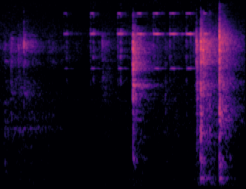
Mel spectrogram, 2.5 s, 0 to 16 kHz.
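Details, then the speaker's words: DEC PDP-11/04 H777 power supply on test with 240 V fed through a resistor, the transformer buzzing and relay terminals 1 and 3 shorted: a few sharp, uneven clicks as the relay tries to pick but lacks the voltage to latch. "You can hear it trying to pick, but it's not enough voltage to turn it on, so we have to wind it up"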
